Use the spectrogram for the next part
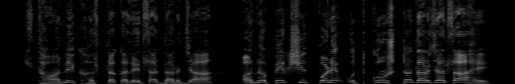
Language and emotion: Marathi, surprised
